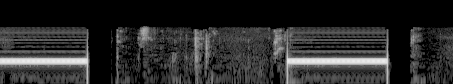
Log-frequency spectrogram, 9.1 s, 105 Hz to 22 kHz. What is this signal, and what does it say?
Ringback tone (North America), 440 + 480 Hz.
